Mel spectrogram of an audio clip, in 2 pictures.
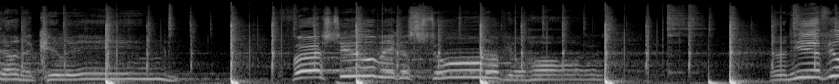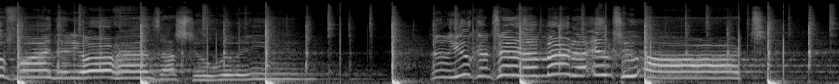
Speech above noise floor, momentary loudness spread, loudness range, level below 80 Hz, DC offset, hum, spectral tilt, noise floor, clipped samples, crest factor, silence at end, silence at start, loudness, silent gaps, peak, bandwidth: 25 dB; 15 LU; 5 LU; -26 dBFS; under 0.1%; none; -4.5 dB/octave; -44 dBFS; under 0.1%; 18 dB; 0 s; 0 s; -20 LUFS; none; -2 dBFS; 19.5 kHz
